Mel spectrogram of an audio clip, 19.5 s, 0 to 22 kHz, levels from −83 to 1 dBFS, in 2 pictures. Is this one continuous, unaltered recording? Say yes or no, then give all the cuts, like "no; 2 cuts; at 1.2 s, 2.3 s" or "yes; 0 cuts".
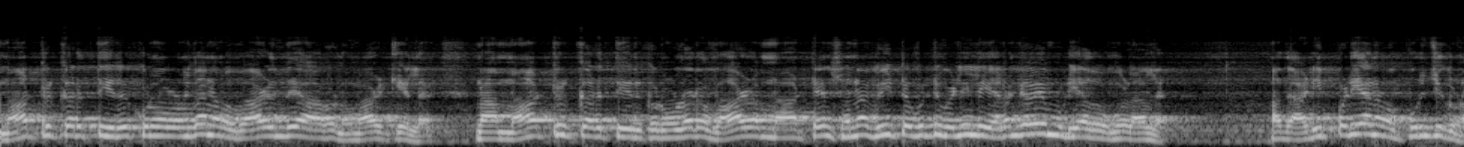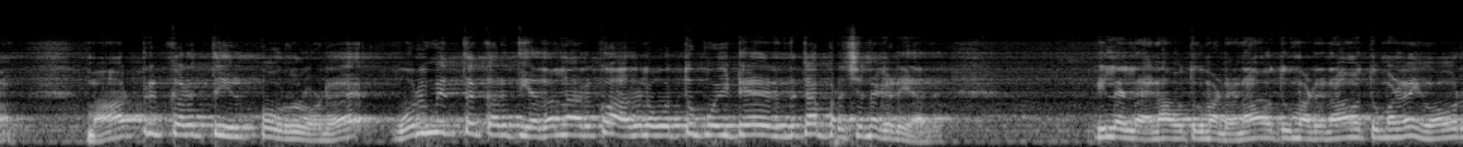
yes; 0 cuts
